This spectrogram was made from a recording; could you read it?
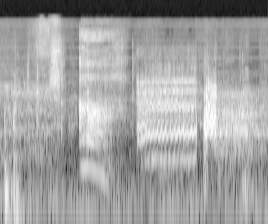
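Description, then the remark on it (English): A dog growls in several short, rough bursts in a TV advert, a CGI dog that comes out of a man's mouth, its snarling voice rising and falling with brief gaps between outbursts. “And the dog growls and shakes.”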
